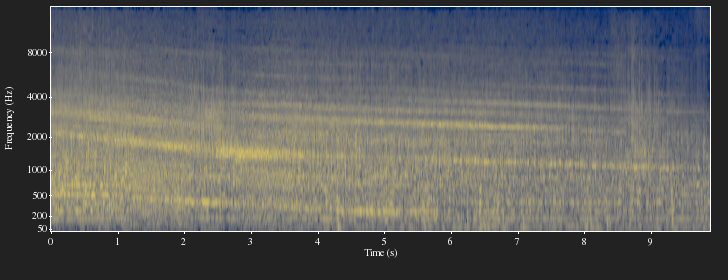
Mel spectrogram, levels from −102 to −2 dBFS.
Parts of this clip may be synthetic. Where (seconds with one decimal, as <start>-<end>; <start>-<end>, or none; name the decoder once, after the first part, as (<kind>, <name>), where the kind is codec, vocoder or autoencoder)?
0.0-1.2 (vocoder, BigVGAN v2); 2.1-2.8; 3.6-9.9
